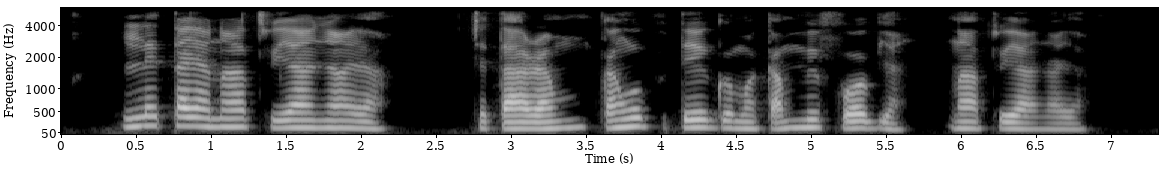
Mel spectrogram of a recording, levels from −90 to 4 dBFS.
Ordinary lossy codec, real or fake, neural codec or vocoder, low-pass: none; real; none; 5.4 kHz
